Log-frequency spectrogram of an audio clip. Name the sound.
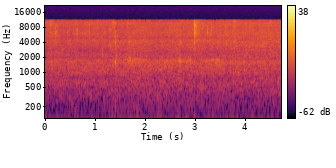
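river water flowing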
